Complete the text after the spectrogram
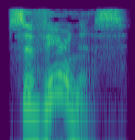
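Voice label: "severeness", British English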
